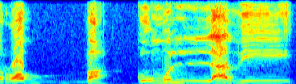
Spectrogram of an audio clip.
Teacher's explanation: ذی میں زی کی آواز نہ آئے، زا کی آواز نہ آئے بلکہ ذال کی، بغیر سیٹی کے ۔ یا مدہ بھی ہے، لمبا بھی کریں گے۔ ربکم الذی · رب با مشدد کا یہاں پر قلقلہ ہو رہا ہے ، مشدد قلقلہ، یعنی جماؤ یہاں زیادہ، رب کم الذی، ذی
